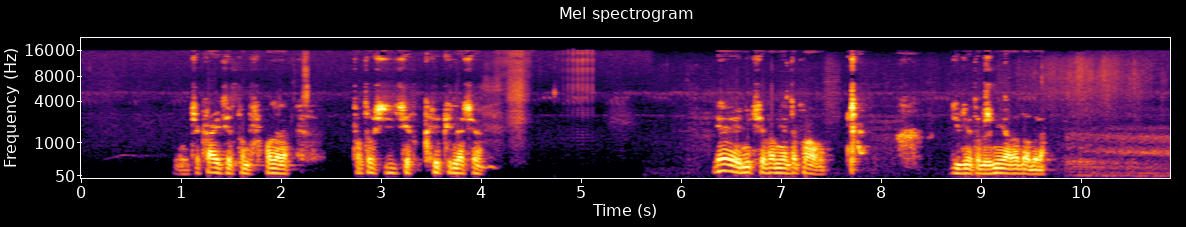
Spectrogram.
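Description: A young woman speaks softly, close by.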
